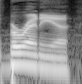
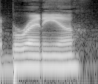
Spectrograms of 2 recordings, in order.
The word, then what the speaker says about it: Burenia: Or is it Burenia? That's Burenia. I don't think we've heard what this one's strictly pronounced yet. But the purple one, I think, is here in Ferenia. Also, thank you, Envy. Thank you, Roundhouse Kick. Yeah, Burenia. As in, Burr, it's so cold in this millennium.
